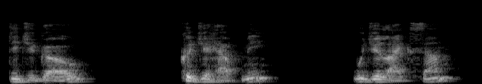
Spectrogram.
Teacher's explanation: the second D in did and the Y in you combine to make the paddle palatal sound jae-in did you go and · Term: palatalization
